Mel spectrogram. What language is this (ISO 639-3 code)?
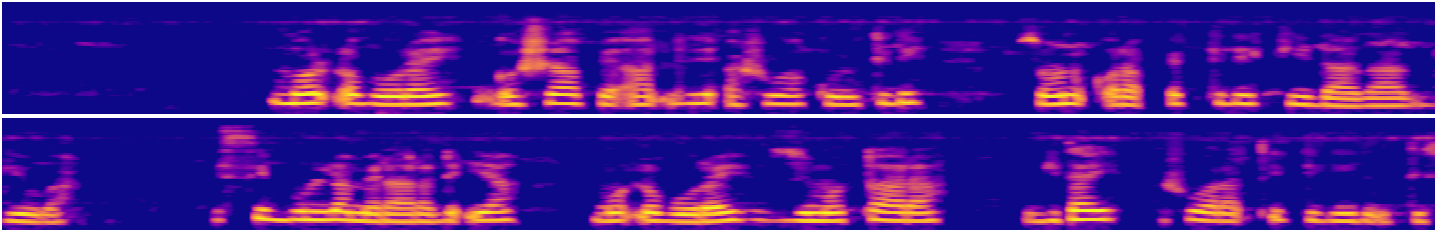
wal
